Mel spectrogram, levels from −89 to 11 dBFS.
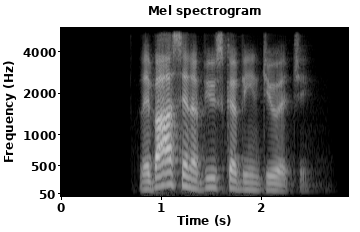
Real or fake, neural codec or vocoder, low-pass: fake; codec, 16 kHz, 0.2 kbps, FocalCodec; 5.4 kHz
